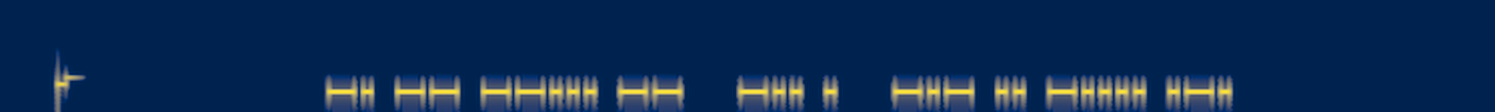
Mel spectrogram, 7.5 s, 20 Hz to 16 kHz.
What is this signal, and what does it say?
Morse code, heard as a keyed tone, about 28 wpm, 700 Hz. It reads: NM7M DE KI6R
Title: USA Callsign DE Callsign - 4 Characters - 28wpm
